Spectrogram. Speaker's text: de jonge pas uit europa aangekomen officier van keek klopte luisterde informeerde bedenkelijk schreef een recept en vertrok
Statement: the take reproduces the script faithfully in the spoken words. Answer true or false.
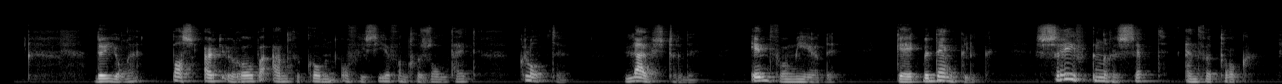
false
